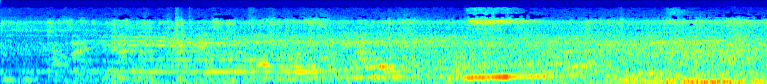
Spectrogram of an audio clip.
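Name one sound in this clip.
An underground train pulls away with a rising electric whine.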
